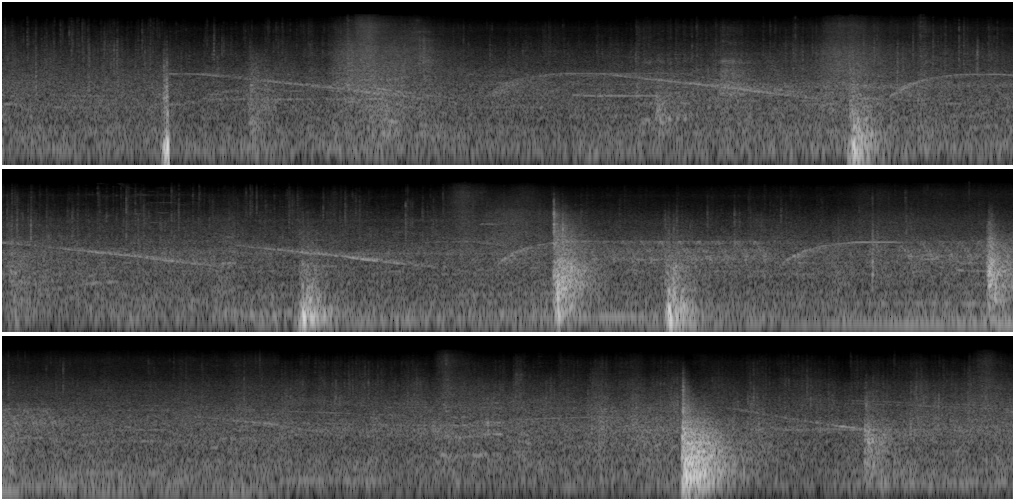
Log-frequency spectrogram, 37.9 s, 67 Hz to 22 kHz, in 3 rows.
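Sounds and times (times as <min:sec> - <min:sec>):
building fire rushing: 0:00.0 - 0:37.9
emergency siren wailing: 0:00.0 - 0:37.9
loud explosion bangs: 0:18.2 - 0:20.2, 0:33.8 - 0:34.5.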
